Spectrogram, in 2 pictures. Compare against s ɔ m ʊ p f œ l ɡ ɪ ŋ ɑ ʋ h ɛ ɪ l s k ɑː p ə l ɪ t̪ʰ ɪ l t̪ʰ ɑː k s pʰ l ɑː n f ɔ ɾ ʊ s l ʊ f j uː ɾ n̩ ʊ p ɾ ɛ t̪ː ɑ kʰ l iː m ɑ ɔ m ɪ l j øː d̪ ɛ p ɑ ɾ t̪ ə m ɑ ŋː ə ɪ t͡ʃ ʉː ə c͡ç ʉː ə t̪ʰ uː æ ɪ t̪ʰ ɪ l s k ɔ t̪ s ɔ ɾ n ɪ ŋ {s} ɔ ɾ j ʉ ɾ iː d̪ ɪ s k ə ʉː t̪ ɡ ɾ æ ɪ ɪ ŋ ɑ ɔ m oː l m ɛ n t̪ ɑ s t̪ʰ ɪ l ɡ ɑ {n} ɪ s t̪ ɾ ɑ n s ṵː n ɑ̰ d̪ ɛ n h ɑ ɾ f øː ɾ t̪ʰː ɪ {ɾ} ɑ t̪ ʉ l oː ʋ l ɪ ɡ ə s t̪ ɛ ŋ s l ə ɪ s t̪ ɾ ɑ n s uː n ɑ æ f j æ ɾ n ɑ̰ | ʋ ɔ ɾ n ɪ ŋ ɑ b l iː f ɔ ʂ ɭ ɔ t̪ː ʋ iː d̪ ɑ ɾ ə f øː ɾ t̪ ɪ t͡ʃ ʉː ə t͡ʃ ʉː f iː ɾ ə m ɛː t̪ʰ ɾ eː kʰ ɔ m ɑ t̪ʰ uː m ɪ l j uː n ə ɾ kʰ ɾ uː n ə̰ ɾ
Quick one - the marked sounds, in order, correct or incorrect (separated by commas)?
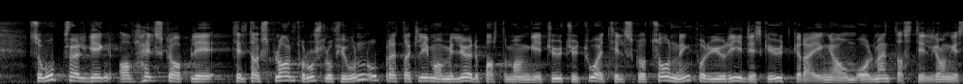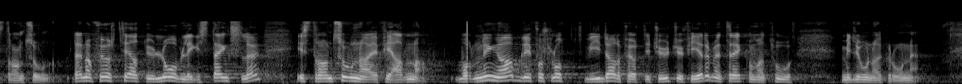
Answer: incorrect, incorrect, incorrect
